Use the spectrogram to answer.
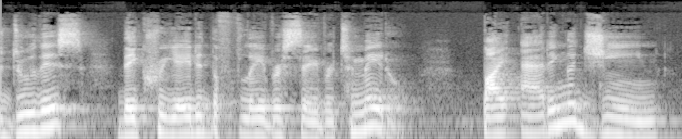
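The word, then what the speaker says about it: Flavr Savr: It was called the Flavor Saver tomato. That's spelled F-L-A-V-R-S-A-V-R, Flavor Saver.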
